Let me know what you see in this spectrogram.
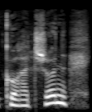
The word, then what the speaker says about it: Karácsony: ça s'écrit Karácsony. Donc voilà, on dit Gergely Karácsony, qui défend, donc on l'entend, Brunto, une politique écologique et sociale.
